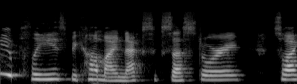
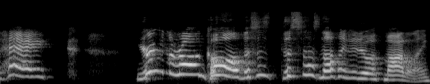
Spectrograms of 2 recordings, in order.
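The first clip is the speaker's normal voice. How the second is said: mock call-out; 6 semitones higher, 4 dB louder than usual. Imagined scolding call.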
